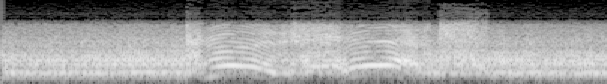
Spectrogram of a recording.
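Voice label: English bomb success mood med; speech; War Thunder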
